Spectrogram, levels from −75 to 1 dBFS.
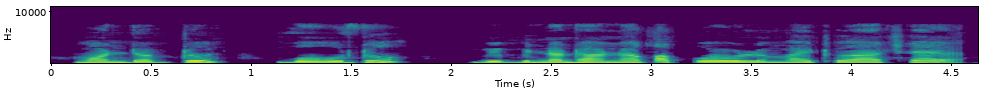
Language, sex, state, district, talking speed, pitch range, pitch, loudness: Assamese, female, Assam, Sonitpur, 105 wpm, 240-280 Hz, 250 Hz, -14 LUFS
